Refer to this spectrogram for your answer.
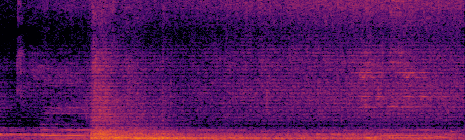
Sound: mysterious singing voice; raining

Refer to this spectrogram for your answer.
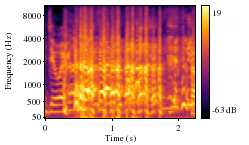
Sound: laughing

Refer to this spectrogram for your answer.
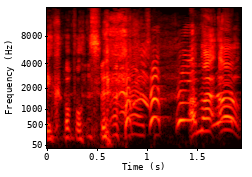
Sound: everyone laughs

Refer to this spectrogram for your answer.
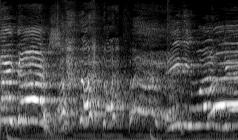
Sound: laughs

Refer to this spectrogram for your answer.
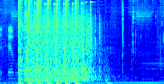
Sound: gunfire

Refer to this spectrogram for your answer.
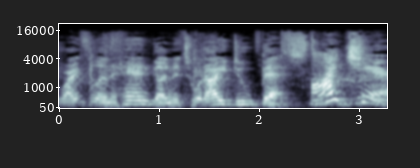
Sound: audience laughing

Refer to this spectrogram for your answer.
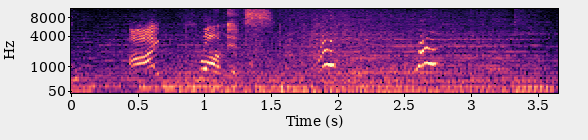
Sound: barking

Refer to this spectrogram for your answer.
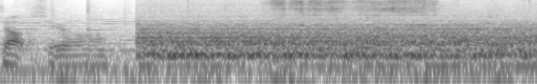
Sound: saw sound

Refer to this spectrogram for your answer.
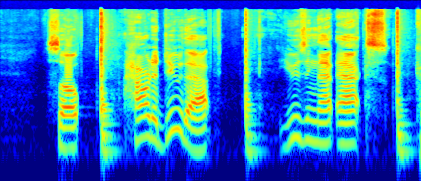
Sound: ax chops at tree

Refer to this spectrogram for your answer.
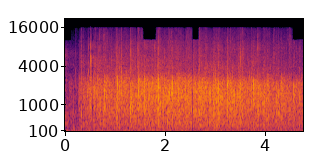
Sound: audience applauding

